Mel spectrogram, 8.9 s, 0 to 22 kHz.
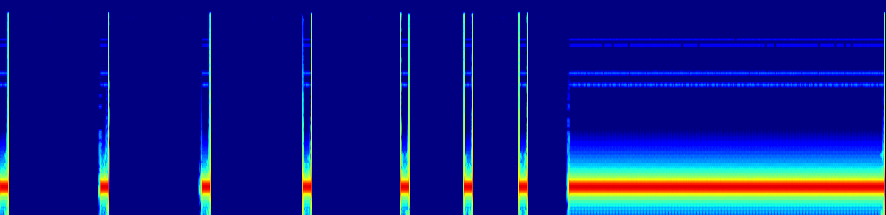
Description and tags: CHAMINADE Charlotte 2019 2020 Heartbeat
I generated a sine sound (600hz with a 0.7 frequency) and cut it so it lasted a very short time. I gave it a slightly lower pitch and duplicated it every second so it kind of sounded like a heartbeat on a monitor. Then, I placed the beats closer to each other, to imitate a racing heart, only to generate another sine with the same frequency and tonality in the end. I made it last a few seconds though, to make it sound like the heart had stopped beating.
heartbeat, beeping, heart-monitor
